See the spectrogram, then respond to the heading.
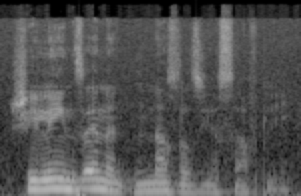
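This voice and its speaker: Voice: mid-range voice, fairly quick, mellow, rough recording. A narrator reading a scripted story aloud.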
